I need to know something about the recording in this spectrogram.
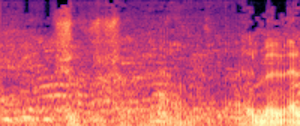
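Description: A short pause in a man's speech, filled with low background noise and faint voice sounds, before he speaks again near the end.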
